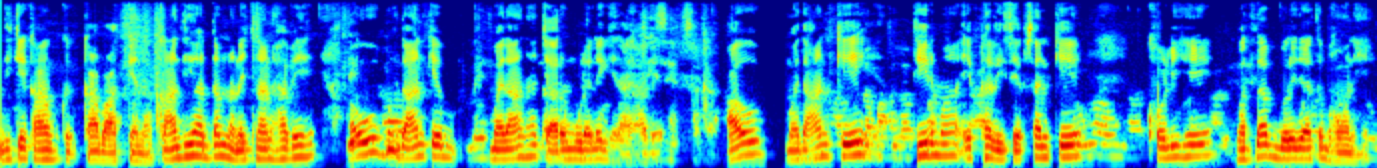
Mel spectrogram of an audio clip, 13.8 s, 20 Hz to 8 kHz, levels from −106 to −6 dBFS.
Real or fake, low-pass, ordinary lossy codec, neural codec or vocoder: real; none; none; none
